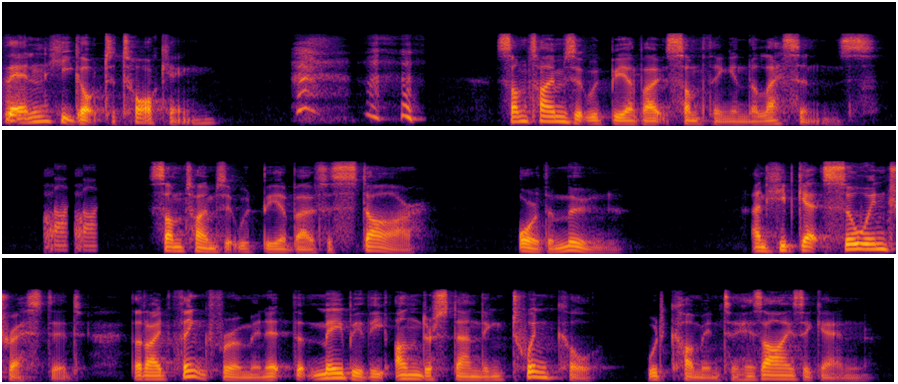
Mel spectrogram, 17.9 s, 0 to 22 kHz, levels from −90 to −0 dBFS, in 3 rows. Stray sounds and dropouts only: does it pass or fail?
fail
